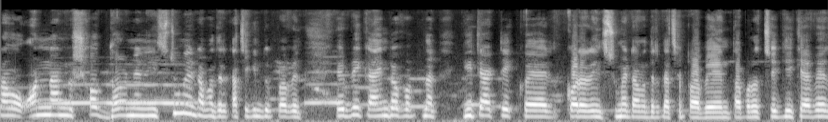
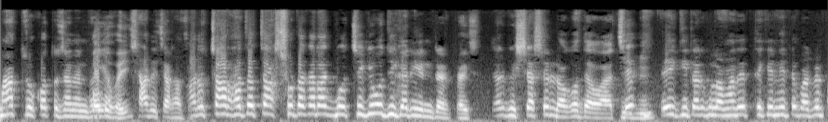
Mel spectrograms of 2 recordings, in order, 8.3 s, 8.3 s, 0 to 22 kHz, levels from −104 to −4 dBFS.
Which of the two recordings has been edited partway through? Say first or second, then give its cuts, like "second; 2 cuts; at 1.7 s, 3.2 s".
second; 2 cuts; at 2.0 s, 5.0 s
